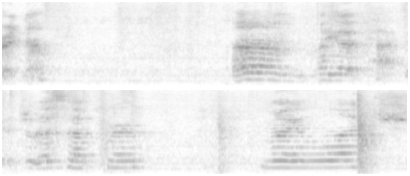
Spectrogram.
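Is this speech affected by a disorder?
Yes: cerebral palsy, mild.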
